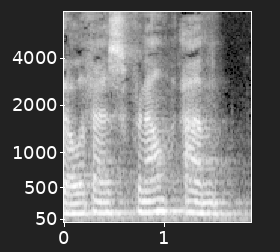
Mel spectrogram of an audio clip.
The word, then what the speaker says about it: Eliphaz: We're going to look at Eliphaz's, and by the way, his name is pronounced several different ways, but we're going to stick with Eliphaz for now.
